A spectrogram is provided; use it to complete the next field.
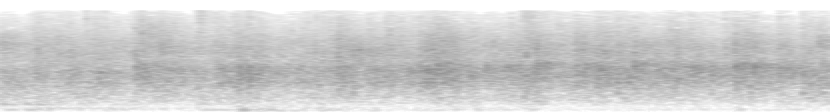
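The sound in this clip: A studio audience breaks into applause for a guest, a steady, even wash of many hands clapping at a moderate level for the whole stretch.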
